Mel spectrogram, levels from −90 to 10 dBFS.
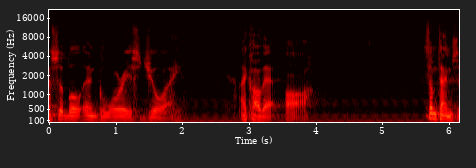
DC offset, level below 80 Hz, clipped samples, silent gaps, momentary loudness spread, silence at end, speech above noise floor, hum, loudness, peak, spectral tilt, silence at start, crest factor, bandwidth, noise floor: under 0.1%; -76 dBFS; under 0.1%; none; 17 LU; 0 s; 25 dB; 60 Hz at -75 dBFS; -50 LUFS; -28 dBFS; -5 dB/octave; 0 s; 24 dB; over 20 kHz; -74 dBFS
